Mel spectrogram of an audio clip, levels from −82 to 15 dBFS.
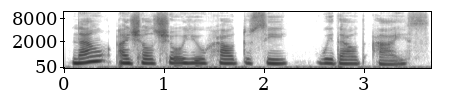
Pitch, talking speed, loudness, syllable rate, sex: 220 Hz, 165 wpm, -16 LUFS, 3.6 syllables/s, female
